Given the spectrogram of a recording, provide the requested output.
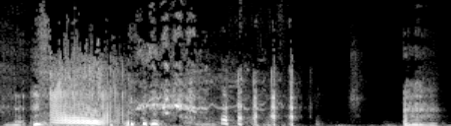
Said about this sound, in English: Fuck. I just had a fart that hurt my balls, so I'm kind of out of commission right now.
